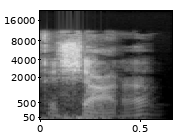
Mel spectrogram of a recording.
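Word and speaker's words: queixada: the big white-lipped peccary, the cachada, which is pronounced cachada, of the Brazilians, which would make our collection of the big mammals of the Brazilian forest almost complete.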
